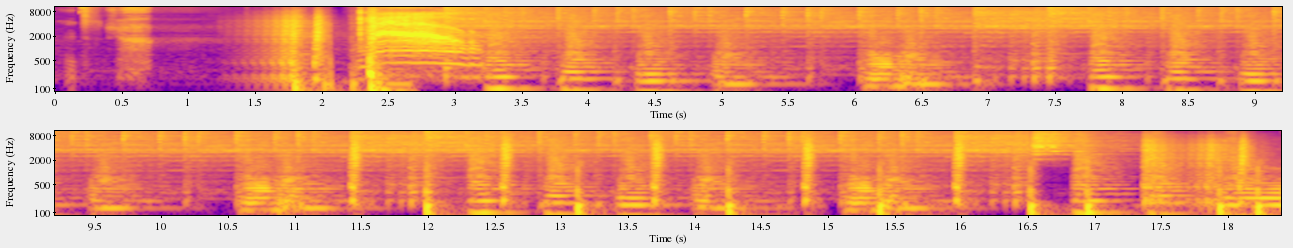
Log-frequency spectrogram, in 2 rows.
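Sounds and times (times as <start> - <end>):
loud drawn-out cat meow: 2.3 - 3.3
steady rhythmic musical backing: 2.3 - 18.3.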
